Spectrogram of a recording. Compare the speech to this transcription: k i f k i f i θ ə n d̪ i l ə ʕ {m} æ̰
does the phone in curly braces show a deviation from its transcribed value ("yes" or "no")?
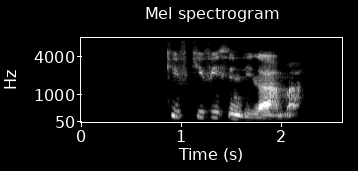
no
